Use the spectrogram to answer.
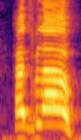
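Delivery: high, loud call of alarm; urgent acted shout from up high; warning shout. A narrator's reading. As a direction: yell a warning to those underneath.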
